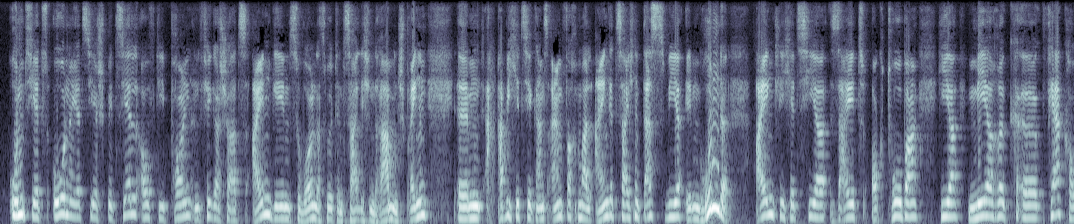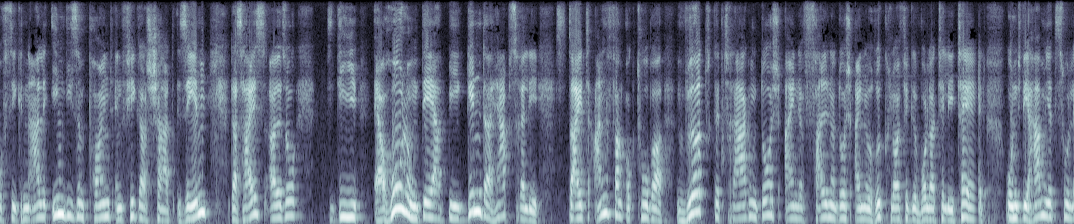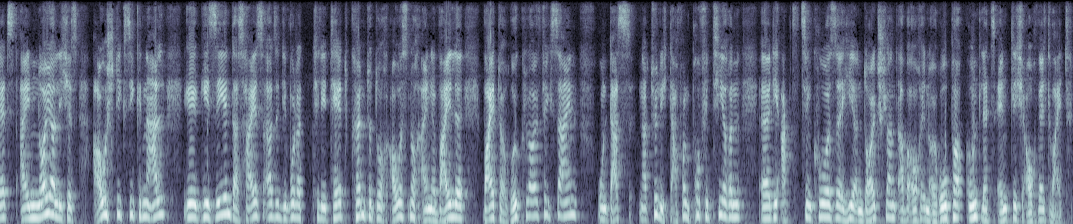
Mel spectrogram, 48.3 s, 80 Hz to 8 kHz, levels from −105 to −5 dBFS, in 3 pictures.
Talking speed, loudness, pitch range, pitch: 130 wpm, -20 LUFS, 150-180 Hz, 165 Hz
